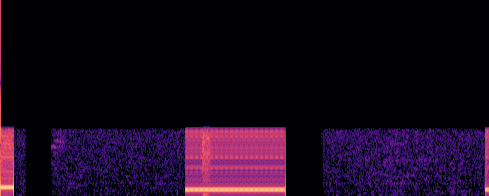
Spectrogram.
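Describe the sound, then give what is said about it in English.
A steady, buzzy phone-line tone from a Google Voice call prompt sounds in bursts: one ends at the start, another holds for about two seconds, then long silence before the next begins. No voices. “Please state your name after the tone, and Google Voice will try to connect you.”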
